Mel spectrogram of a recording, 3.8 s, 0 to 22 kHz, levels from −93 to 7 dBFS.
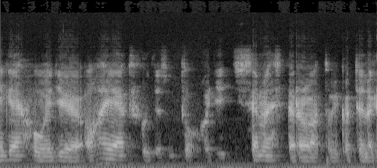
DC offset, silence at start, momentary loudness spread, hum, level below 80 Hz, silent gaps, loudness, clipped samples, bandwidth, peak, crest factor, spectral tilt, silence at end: under 0.1%; 0 s; 10 LU; none; -52 dBFS; none; -24 LUFS; under 0.1%; over 20 kHz; -6 dBFS; 18 dB; -2.5 dB/octave; 0 s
